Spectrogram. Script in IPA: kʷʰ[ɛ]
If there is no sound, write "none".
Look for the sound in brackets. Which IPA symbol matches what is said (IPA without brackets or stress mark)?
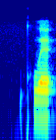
ɛ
